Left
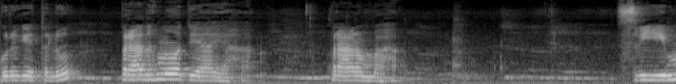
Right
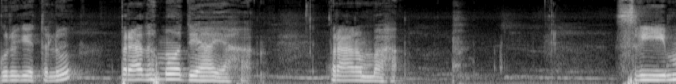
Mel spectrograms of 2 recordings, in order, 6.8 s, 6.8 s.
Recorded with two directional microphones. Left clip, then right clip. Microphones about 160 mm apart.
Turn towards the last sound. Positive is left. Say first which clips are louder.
# right 7 dB
turn(degrees=-40)  # may be behind; listen again after turning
